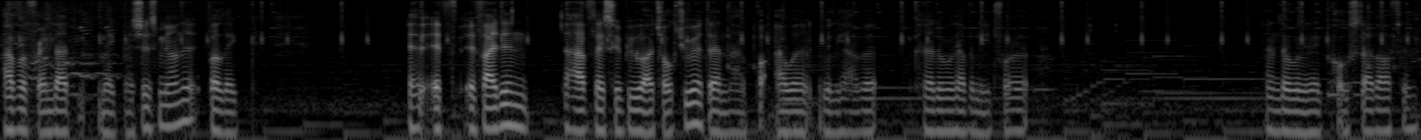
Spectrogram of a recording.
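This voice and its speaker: Low-voiced, rambling young male streamer. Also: level tone, music in the background. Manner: rambling, halting delivery. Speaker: game streamer. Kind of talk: casual livestream chat.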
